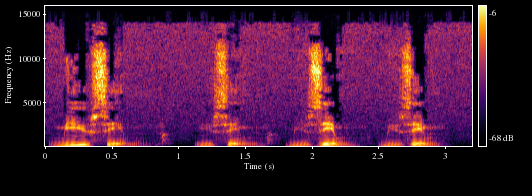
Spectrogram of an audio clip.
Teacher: Stress the second syllable.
